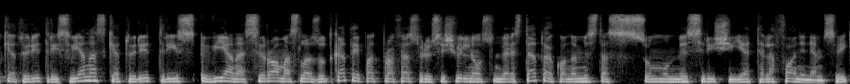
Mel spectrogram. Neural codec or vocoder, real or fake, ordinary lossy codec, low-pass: none; real; MP3, 64 kbps; 10.8 kHz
